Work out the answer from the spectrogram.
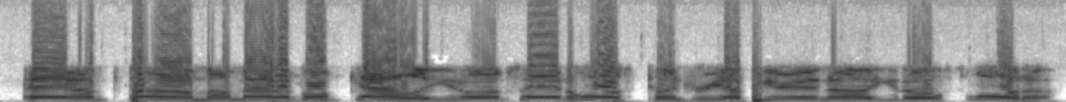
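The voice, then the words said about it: Florida accent. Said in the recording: “Interesting Florida accent.”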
